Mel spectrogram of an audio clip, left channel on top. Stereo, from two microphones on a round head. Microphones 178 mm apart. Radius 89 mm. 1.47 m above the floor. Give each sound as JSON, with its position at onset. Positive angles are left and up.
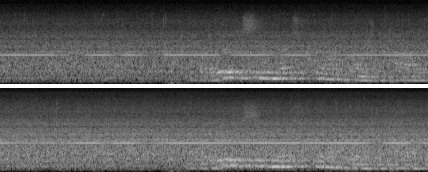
{"t": 1.9, "sound": "a woman speaking", "side_deg": 5, "distance_m": 4.5}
